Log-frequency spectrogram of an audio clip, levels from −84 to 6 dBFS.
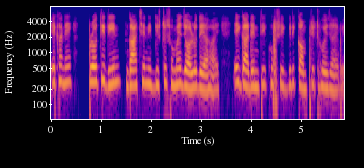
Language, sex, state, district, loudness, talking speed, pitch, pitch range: Bengali, female, West Bengal, Purulia, -20 LUFS, 155 wpm, 245 Hz, 225-265 Hz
